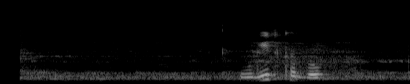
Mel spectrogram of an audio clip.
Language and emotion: Russian, neutral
